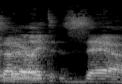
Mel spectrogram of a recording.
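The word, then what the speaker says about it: Zi-A: Oh, I thought it was Zia. That's what we all thought, but apparently it's Satellite Zia.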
